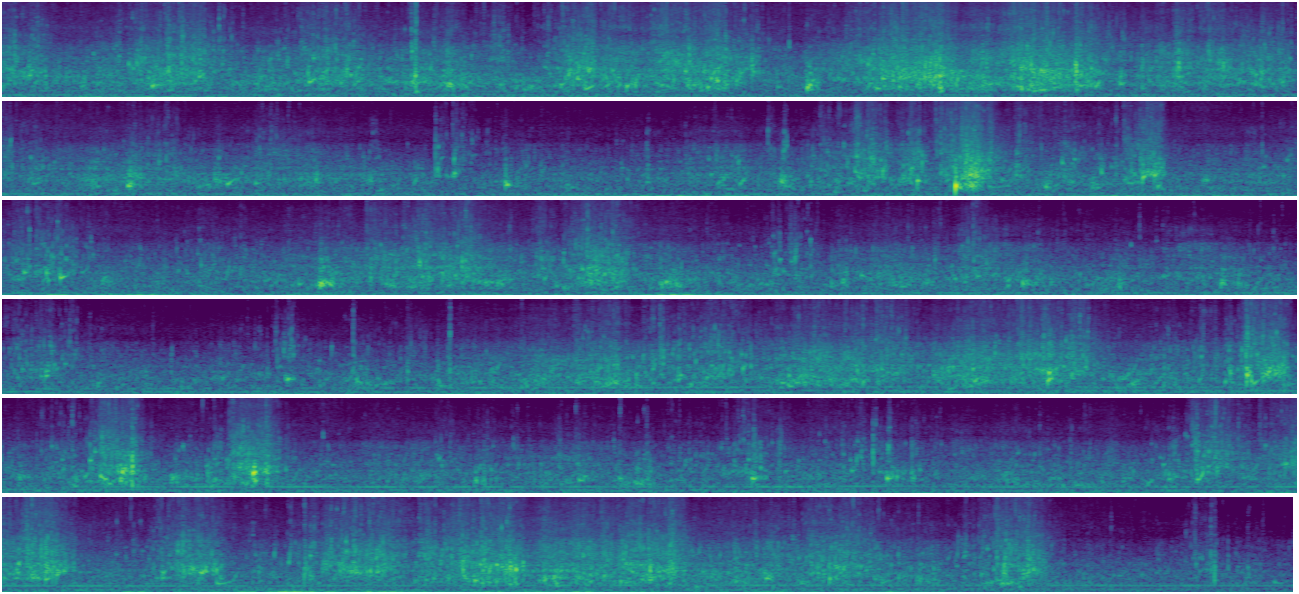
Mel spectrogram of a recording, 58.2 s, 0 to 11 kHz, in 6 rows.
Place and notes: {"title": "Kaunas, Lithuania, Kaunas lagoon", "date": "2021-08-19 13:50:00", "description": "Windy day, I found some calm place for my mics amongst stones...", "latitude": "54.88", "longitude": "24.01", "altitude": "44", "timezone": "Europe/Vilnius"}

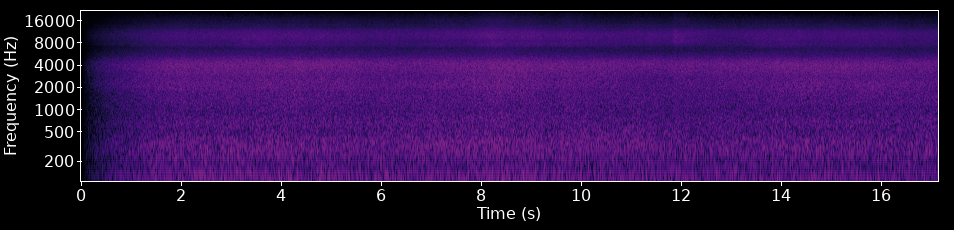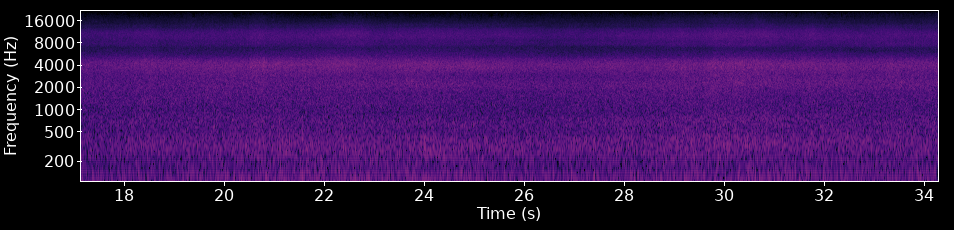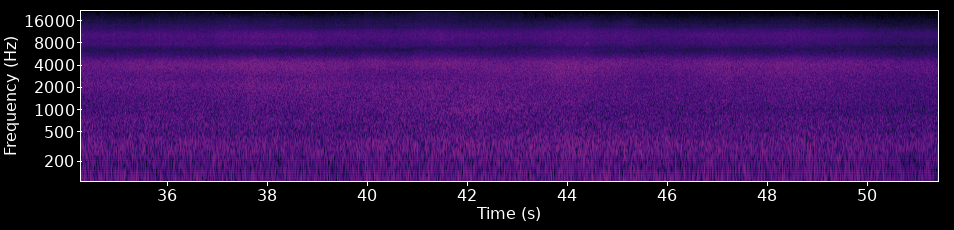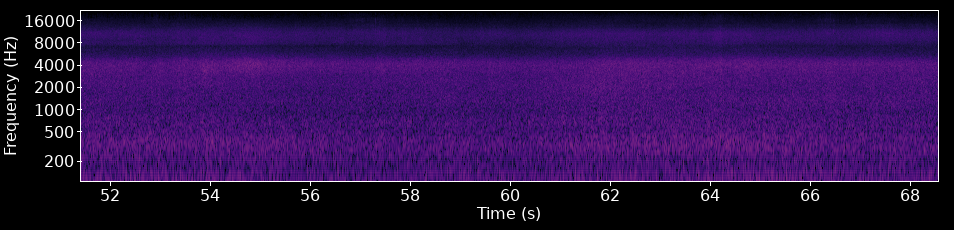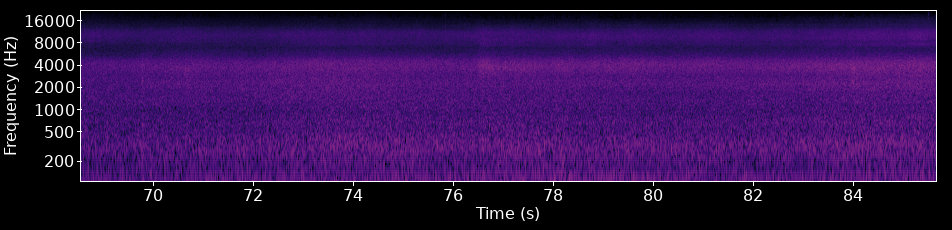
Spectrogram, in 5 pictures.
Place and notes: {"title": "Haiqian Rd., Manzhou Township - On the coast", "date": "2018-04-02 13:49:00", "description": "On the coast, Sound of the waves", "latitude": "22.15", "longitude": "120.89", "altitude": "19", "timezone": "Asia/Taipei"}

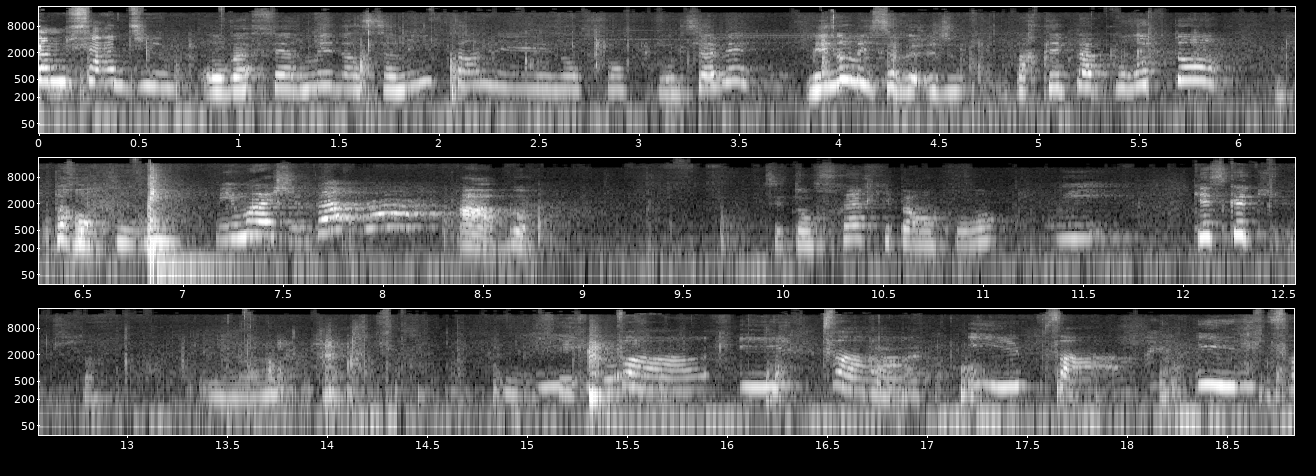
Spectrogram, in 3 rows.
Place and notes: {"title": "Lucé, France - The child who didn't want to speak to the adults", "date": "2017-08-05 17:00:00", "description": "We are here into the entrance of the Lucé library. Children use this place as a playful spot. During the long summer holidays, there's nothing to do on the surroundings, especially in Chartres city, despising deeply the poor people living here. It's very different in Lucé as the city is profoundly heedful of this community. In fact, it means the library forms a small paradise for aimless children. These children are accustomed and come every day.\nOn this saturday evening, the library will close in a few time. Chidren play, joke, and discuss with the employees. Four children siblings are especially active and noisy. Rim (it's her first name) is a small child, I give her four years, nothing more. She doesn't want to talk to the adults. When she wants something, she asks her sisters to speak to the adult. As an education, adults refuse to answer her and kindly force her to speak to them. It's difficult for her and she's crying every time.\nIt's a completely improvised recording.", "latitude": "48.44", "longitude": "1.47", "altitude": "157", "timezone": "Europe/Paris"}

